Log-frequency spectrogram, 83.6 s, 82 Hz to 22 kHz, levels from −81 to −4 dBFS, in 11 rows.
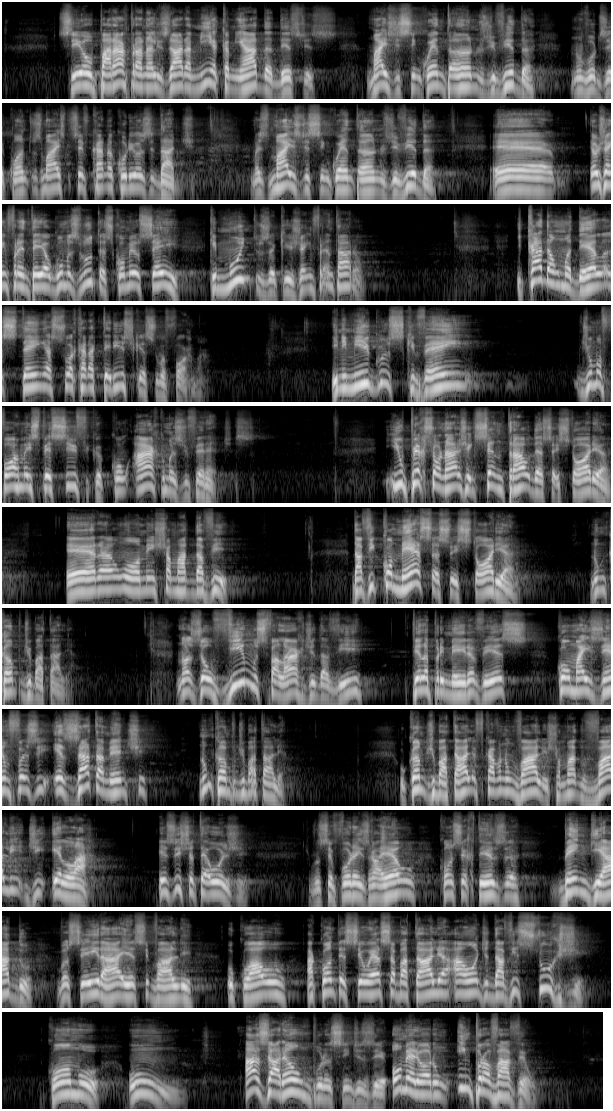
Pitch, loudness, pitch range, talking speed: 180 Hz, -22 LUFS, 160-205 Hz, 110 wpm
